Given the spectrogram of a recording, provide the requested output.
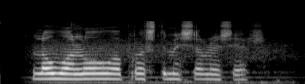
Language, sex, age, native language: Icelandic, male, 10, Icelandic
